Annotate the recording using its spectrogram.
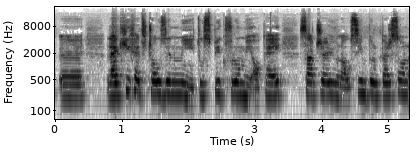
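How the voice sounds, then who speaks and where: A woman's voice: a little high, darkish tone. Earnest Polish-accented woman preaching. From Poland. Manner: earnest, repetitive, keeps asking "okay?". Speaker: self-described prophet. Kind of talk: religious monologue to camera.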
